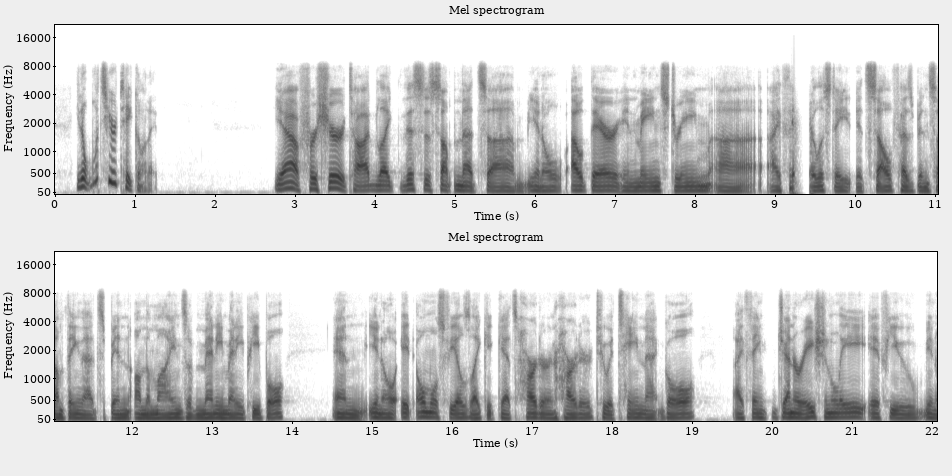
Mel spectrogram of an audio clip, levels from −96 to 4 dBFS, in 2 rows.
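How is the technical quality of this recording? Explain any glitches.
The recording has one rough patch, a pair of glitches back to back just after 9 seconds. The top end cuts off around 8 kHz, which fits a call codec like Opus.

Short concealed packet loss, 9.19 to 9.23 s: a few hundredths of a second never reached the decoder in time, so the receiver stretched the last bit of sound to cover it. You hear it as a quick smear or wobble right before the bigger gap.

Long network dropout, 9.23 to 9.45 s: the sound carries on as a fading buzz or hiss over roughly two tenths of a second, ending in about 70 ms of silence before the speech picks up again with a chunk missing. The likely cause is a stretch where no packets arrived at all, with the receiver filling what it could before giving up.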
